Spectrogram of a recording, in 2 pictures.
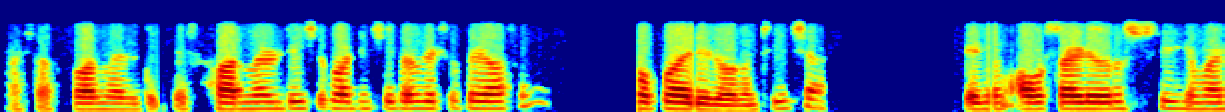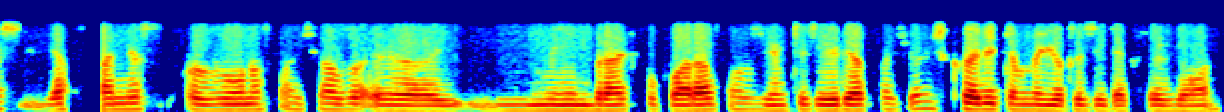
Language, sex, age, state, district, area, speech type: Kashmiri, male, 30-45, Jammu and Kashmir, Kupwara, rural, conversation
